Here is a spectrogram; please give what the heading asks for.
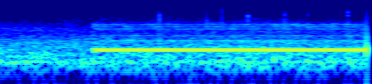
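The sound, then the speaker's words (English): A telephone tone sounds as a call is placed to someone at work: after a brief faint hush, a single steady mid-pitched tone starts and holds unbroken to the end. “Come on, I'm calling her. I feel like on a morning, like, zoo show right now. We're going to call her at work and see what happens.”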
